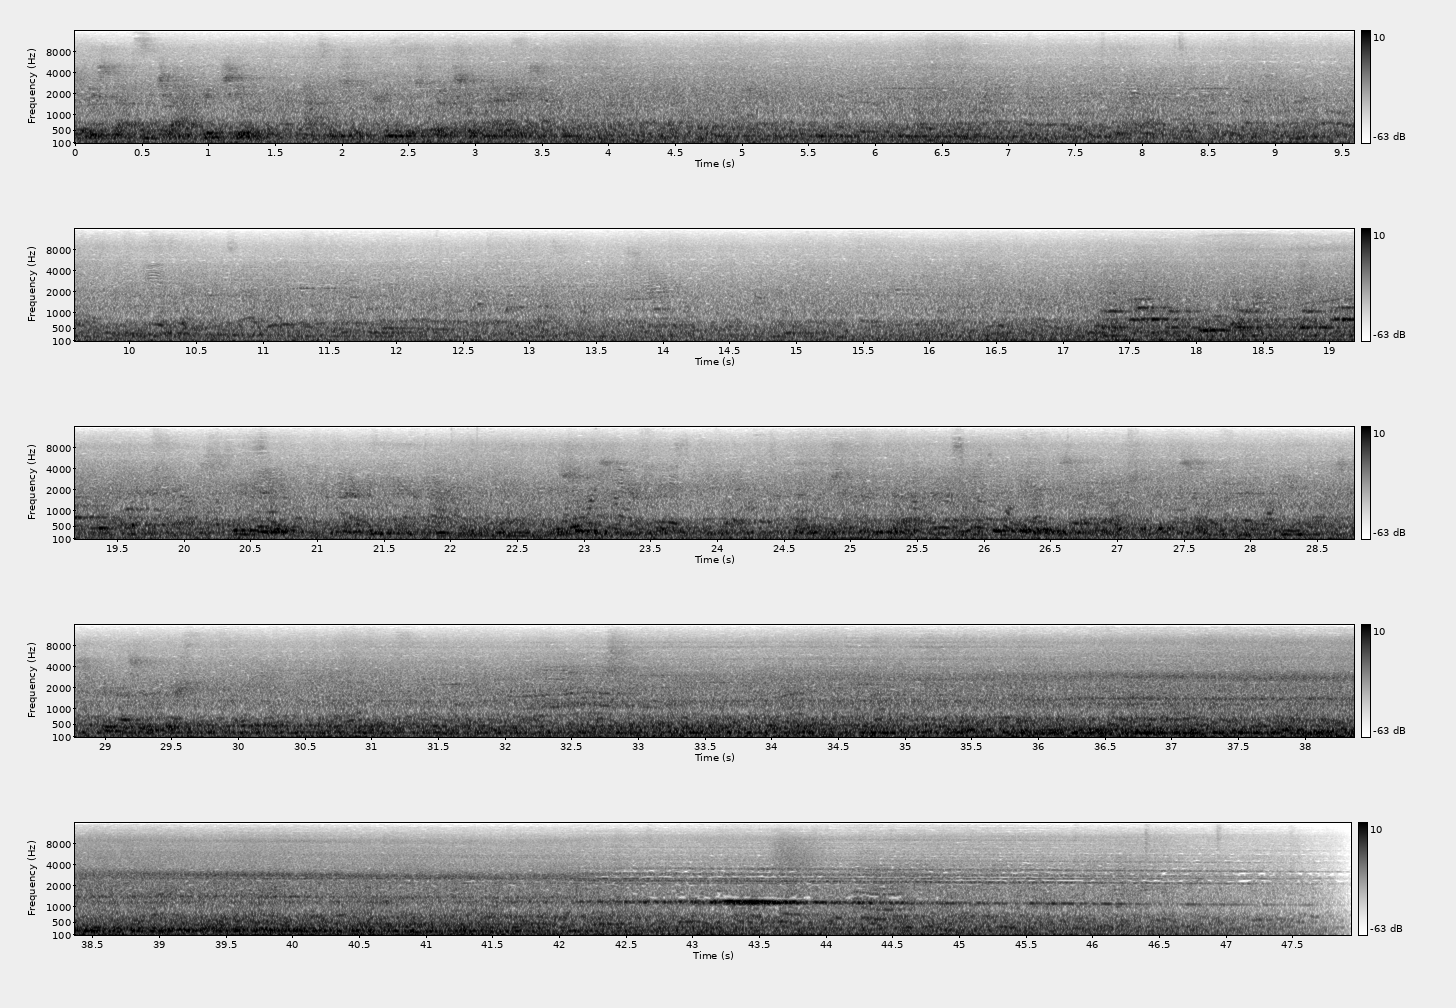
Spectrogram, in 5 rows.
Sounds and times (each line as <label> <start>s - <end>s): frequent trains passing by 0.0s - 47.9s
